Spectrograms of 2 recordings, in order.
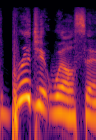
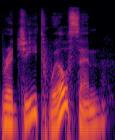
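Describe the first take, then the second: First: The first name is said like English Bridget. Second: The first name is said like French Brigitte. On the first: The speaker calls it right. "It's Bridget Wilson" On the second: The speaker calls it wrong. "That's not Brigitte Wilson"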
